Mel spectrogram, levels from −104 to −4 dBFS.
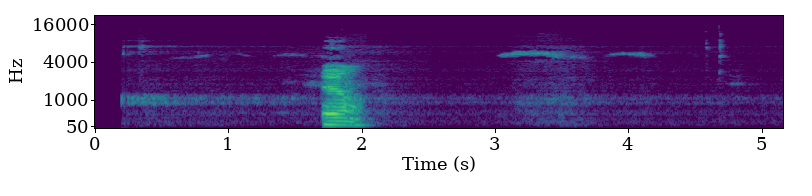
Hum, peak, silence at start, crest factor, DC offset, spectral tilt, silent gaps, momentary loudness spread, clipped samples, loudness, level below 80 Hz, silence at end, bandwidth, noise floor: none; -16 dBFS; 1.7 s; 24 dB; under 0.1%; -4.5 dB/octave; none; 29 LU; under 0.1%; -31 LUFS; -84 dBFS; 1.75 s; 9.6 kHz; -81 dBFS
